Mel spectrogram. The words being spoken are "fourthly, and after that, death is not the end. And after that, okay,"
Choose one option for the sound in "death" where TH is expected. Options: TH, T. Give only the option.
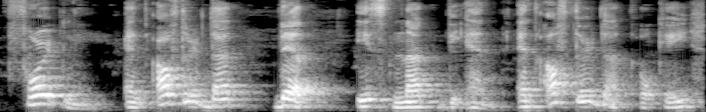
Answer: T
